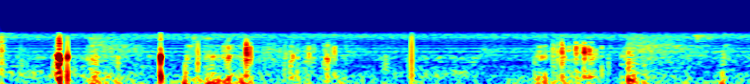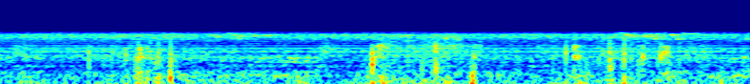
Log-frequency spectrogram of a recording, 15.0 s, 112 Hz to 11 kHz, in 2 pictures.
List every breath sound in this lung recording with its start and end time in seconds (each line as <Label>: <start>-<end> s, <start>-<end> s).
Inhalation: 0.71-1.52 s, 6.20-7.01 s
